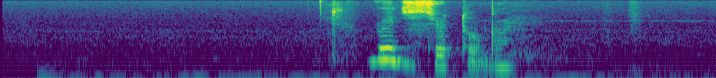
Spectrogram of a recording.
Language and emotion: Russian, sad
